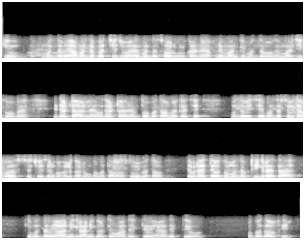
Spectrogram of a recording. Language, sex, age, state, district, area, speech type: Hindi, male, 18-30, Uttar Pradesh, Bhadohi, urban, conversation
